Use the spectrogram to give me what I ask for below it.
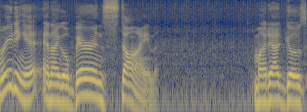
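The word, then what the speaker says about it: Berenstain: I know those bears are named Baronstein or Baronstein, not Baron Stain.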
